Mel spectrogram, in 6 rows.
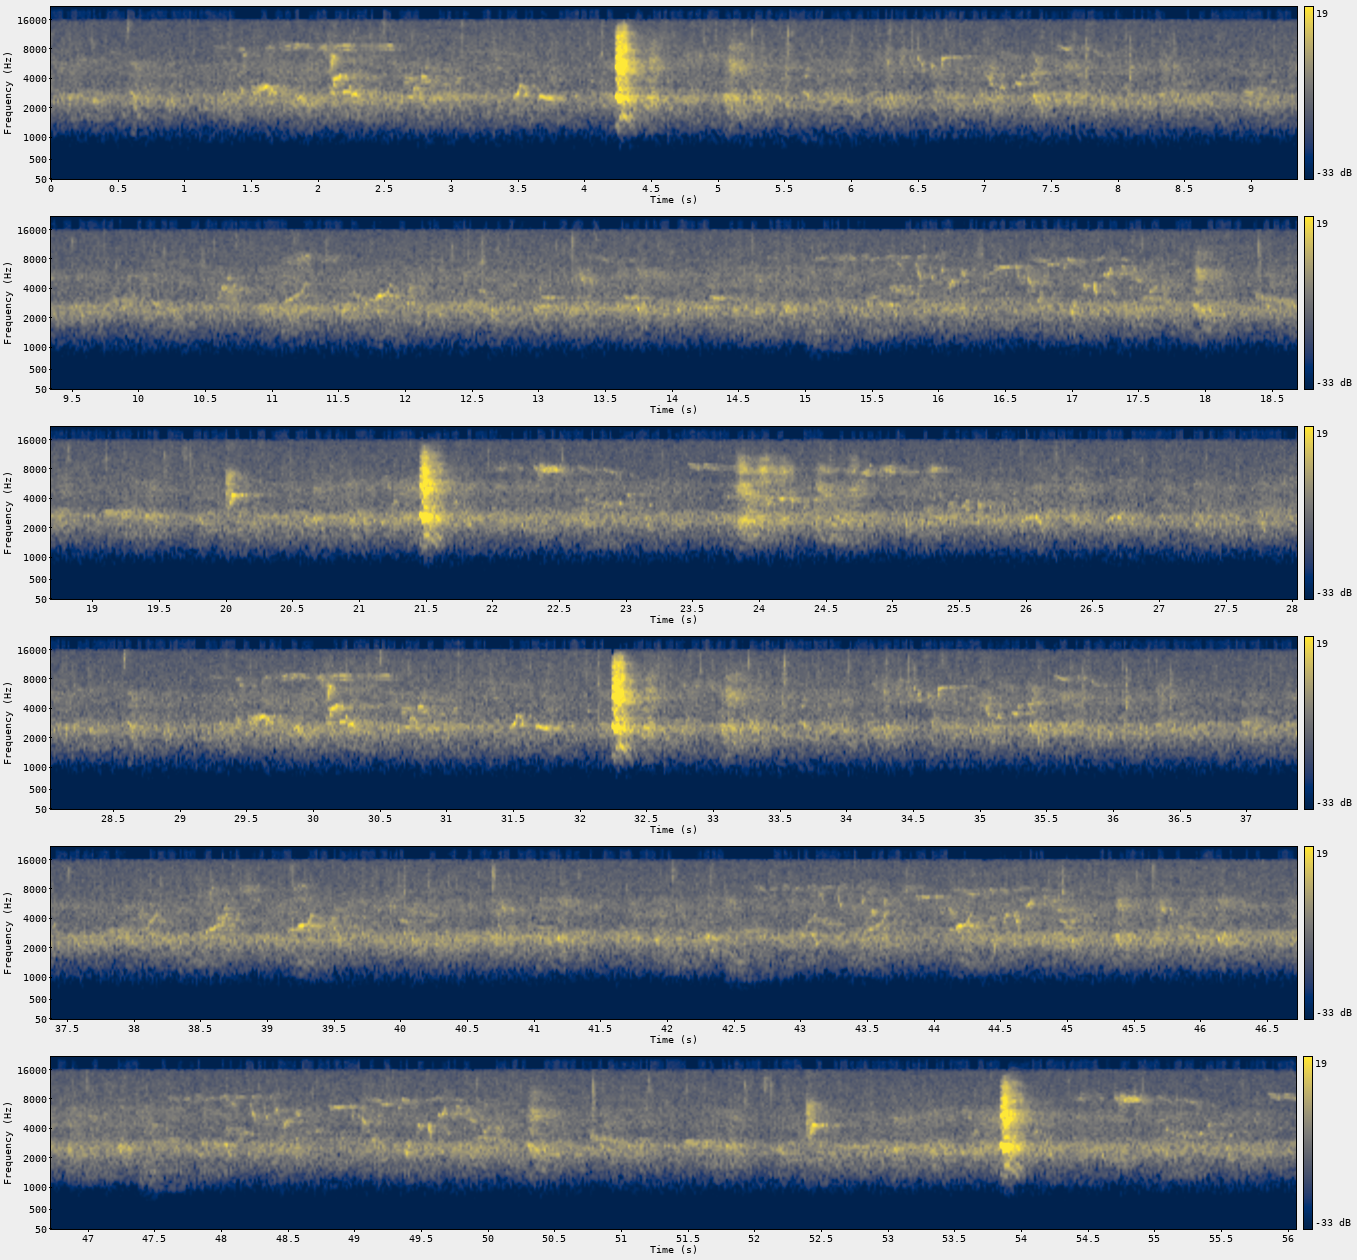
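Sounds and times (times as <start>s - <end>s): birds calling and chirping: 0.3s - 56.0s
sharp loud bird calls: 52.6s - 55.8s.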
